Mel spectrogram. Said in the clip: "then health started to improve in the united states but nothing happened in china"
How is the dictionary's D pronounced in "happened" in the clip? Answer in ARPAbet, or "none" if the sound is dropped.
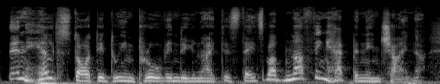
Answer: D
